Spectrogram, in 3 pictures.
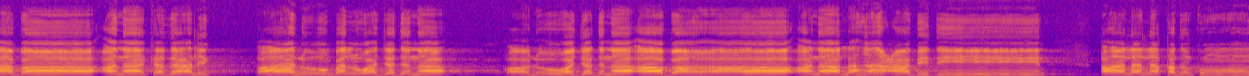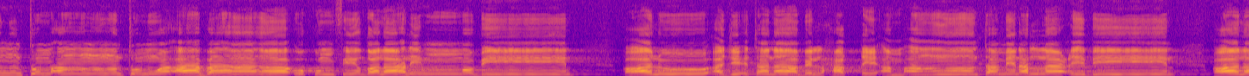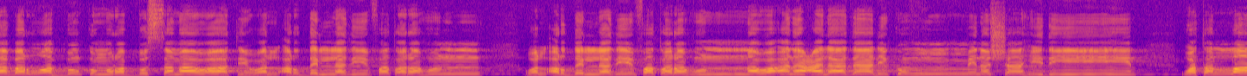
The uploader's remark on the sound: Audio Recorded at Ramadhan 2019, Northampton Mosque and Islamic Centre.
